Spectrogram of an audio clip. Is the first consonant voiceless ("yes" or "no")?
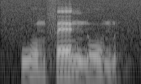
no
